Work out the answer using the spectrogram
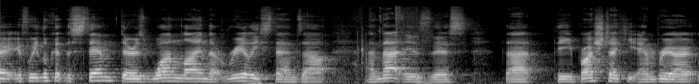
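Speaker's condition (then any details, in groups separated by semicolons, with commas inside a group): No condition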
